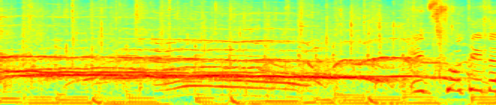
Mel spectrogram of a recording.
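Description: An audience at a French television game show cheers and whoops loudly, with excited shouting voices layered over continuous music throughout.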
